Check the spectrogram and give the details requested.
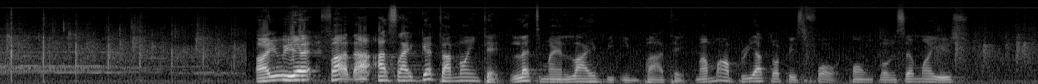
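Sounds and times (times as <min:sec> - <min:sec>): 
audience clapping in rhythm: 0:00.0 - 0:02.5, 0:08.8 - 0:10.3
speech: 0:02.6 - 0:09.9.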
